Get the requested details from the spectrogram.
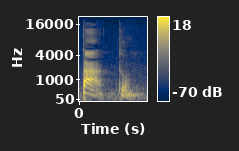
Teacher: O P, ele é plosivo, ó. Pato. Você sentiu um arzinho aí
